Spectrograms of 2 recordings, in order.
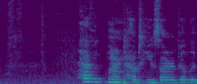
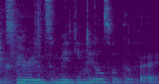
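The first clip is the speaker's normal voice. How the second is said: whispered worry; hushed and unsure; 6 dB quieter than usual. Real, not acted. Bard whispering doubts to the party about fae deals.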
